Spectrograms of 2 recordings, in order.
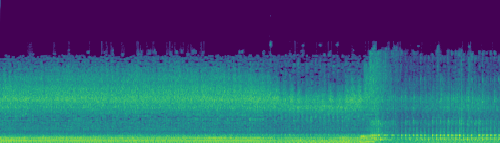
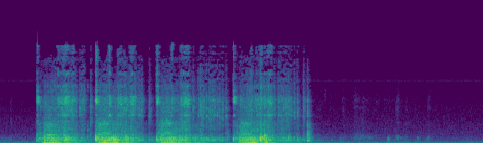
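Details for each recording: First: Dumped McCulloch strimmer found by the roadside: after replacing only fuel lines, cooled and lightly choked, the small two-stroke screams at high revs then drops to a steady, even burbling idle; runs healthy, normal idle. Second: Roadside-dumped McCulloch two-stroke strimmer with broken tank-to-carburettor fuel line, fuel poured into the spark plug hole: fires and buzzes in short bursts for about four seconds, then dies from fuel starvation.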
